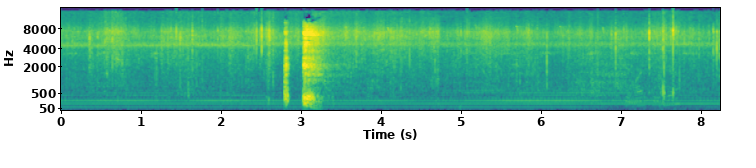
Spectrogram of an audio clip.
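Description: Footsteps through dry leaf litter, with two sharp cracks close together about three seconds in, the loudest sounds, over a faint steady hum.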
